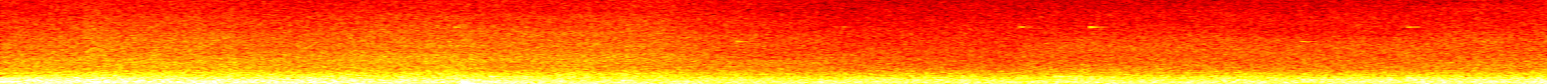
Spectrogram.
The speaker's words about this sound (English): I'm getting the sea, the waves, as they splash through, they're getting kind of backlit.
